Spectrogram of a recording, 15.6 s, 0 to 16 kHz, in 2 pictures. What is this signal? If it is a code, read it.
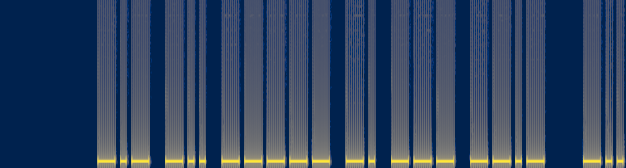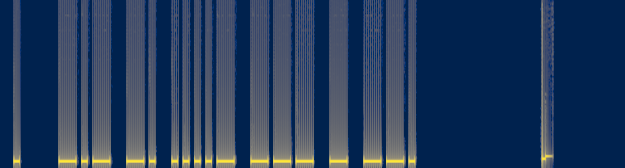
Morse code, heard as a keyed tone, about 17 wpm, 700 Hz. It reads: KD0NOQ DE KN4OTG
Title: USA Callsign DE Callsign - 6 Characters - 17wpm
